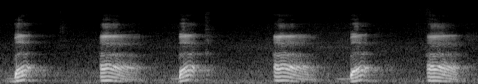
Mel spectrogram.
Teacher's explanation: Setelah ba nutup, begitu ada hamzah yang berharokat fathah, dia terpisah.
